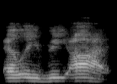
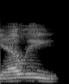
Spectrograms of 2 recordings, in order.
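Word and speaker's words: לוי: Ashkenazic and modern study, they say Levi. In reality, the phonetics of it would be Lewi, because the V's were all pronounced as with a W sound in scriptural study.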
